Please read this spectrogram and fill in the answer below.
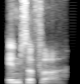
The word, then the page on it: insofar: British English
